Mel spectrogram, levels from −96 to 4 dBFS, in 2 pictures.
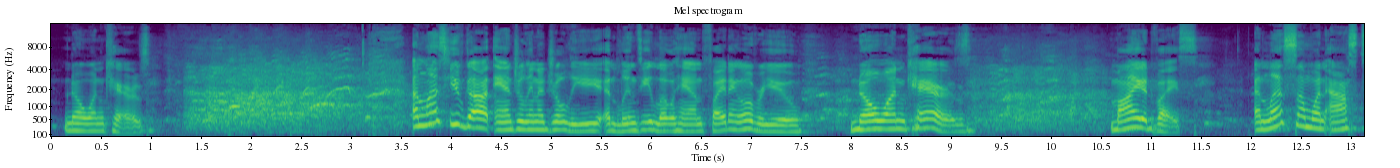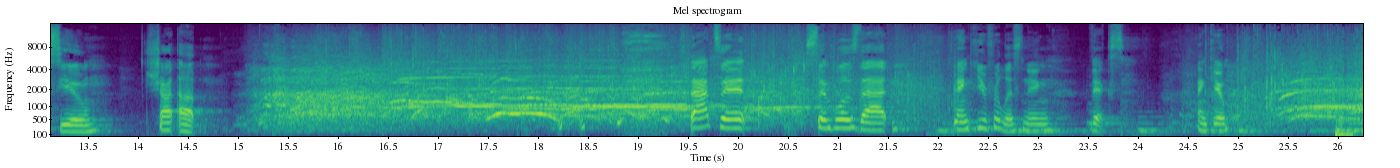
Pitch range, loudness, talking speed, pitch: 185-265 Hz, -19 LUFS, 85 wpm, 215 Hz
